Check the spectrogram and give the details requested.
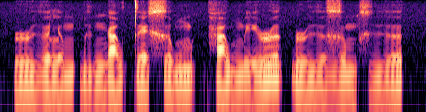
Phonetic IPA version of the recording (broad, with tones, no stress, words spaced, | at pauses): ɹɨ˨˩˨ə̯lə˨˩m ɓɨ˨˩ŋa˨˩˦wt̪ɛ˧ xə˧wmə˦˥k̚ha˧wme˨˩˨ ɹə˦˥k̚ ɹɨ˧ə̯ɣə˧mxɨ˧˥ə̯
